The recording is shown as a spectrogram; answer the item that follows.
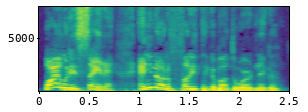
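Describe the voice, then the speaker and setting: A man acting as bishop and host, preaching in a fiery way, mocking and often shouting. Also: sits high, sing-song, racing, husky.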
